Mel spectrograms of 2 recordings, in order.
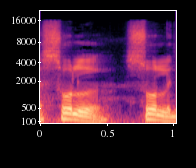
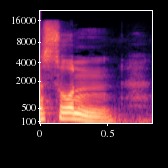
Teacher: hukumnya adalah idgham Bila Ghunnah dibaca tidak berdengung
